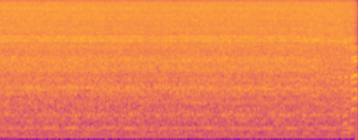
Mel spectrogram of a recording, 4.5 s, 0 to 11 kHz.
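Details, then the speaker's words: Record Power CamVac CGV286 dust extractor, both motors running with baffle tubes removed, exhausting into workshop; loud harsh steady high-pitched rush, hard on the ears but even; normal running. "we're running the vacuum pump and extracting from the can back straight in the workshop and he's actually quite noisy because the noise is quite hard for the years"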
